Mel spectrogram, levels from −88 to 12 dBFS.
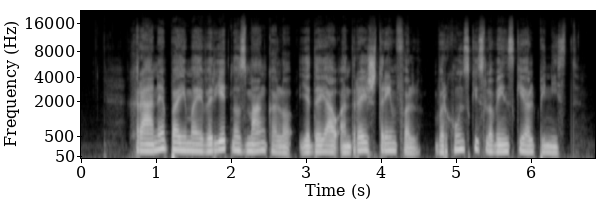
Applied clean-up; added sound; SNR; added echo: none; none; none; none.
